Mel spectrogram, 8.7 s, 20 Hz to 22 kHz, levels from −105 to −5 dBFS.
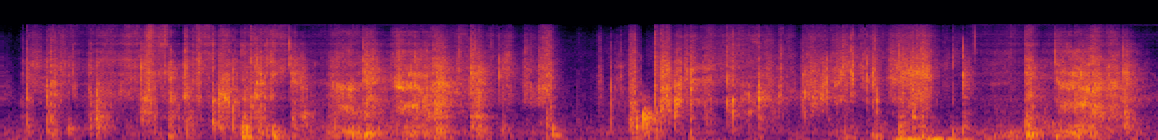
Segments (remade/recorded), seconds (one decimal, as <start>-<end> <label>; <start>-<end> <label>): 0.0-0.5 recorded; 0.5-3.3 remade; 3.3-7.3 recorded; 7.3-8.7 remade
